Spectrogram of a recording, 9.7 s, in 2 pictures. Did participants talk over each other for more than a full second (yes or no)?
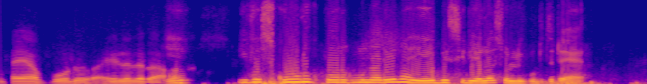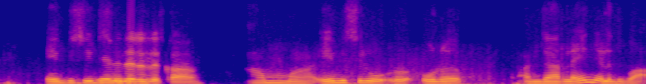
no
